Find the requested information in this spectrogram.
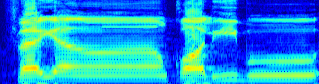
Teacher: یہاں نون ساکن کے بعد قاف ہے تو یہاں بھی کیا کریں گے، اخفا کریں گے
